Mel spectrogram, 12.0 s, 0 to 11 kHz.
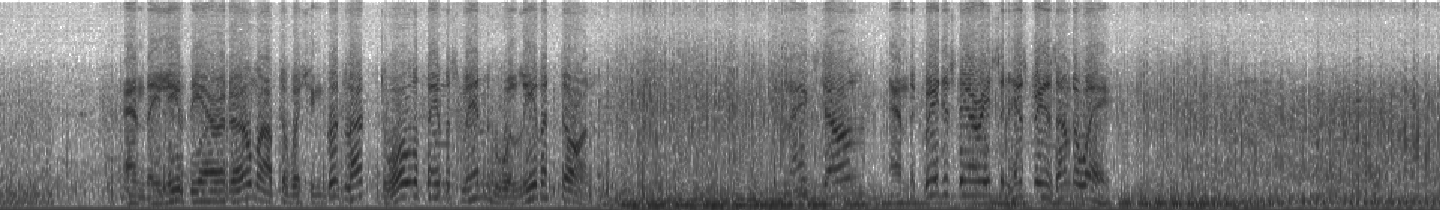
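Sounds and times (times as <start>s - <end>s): propeller aircraft engines droning: 0.0s - 12.0s.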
